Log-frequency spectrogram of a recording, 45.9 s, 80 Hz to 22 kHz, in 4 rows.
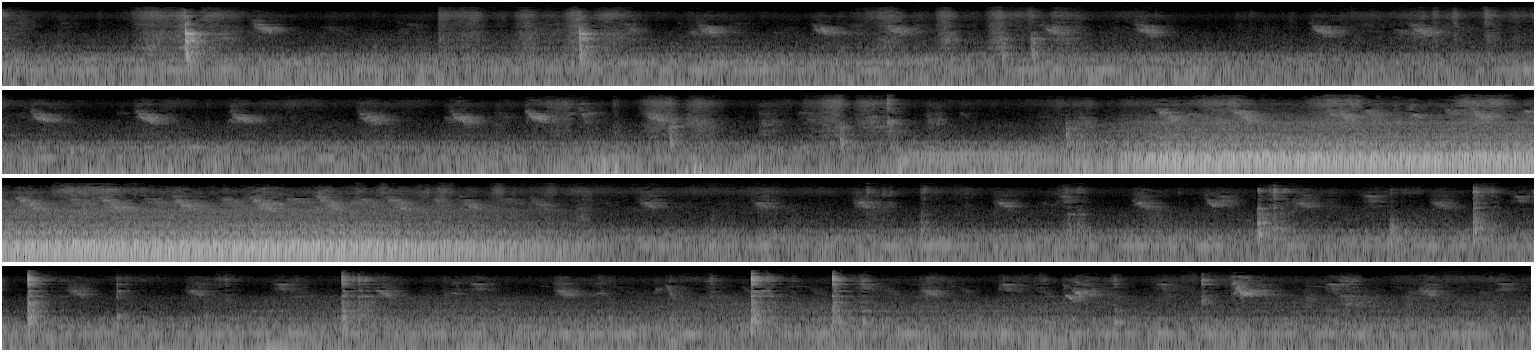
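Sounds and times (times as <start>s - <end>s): low steady hum: 18.1s - 27.4s
small bird chirping: 20.1s - 28.0s.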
